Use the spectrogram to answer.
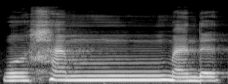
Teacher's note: دال کو ساکن کرتے ہوئے کلکلا کریں گے۔ کلکلا کہتے ہیں آواز کے پلٹ کر آنے کو۔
